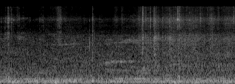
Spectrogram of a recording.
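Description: Dry mud chunks crumbled in the hands, a faint dry crackle with bits and dust falling. A bird is cooing in the background.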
